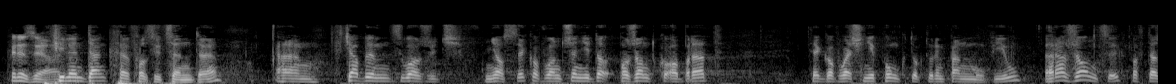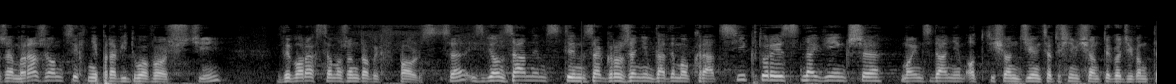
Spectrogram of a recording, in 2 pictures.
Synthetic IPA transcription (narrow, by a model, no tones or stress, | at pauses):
fʲilɛnd̪aŋkɛfɔzɨt̪sɛnd̪ɛ | xt͡ɕawbɘmzwɔʐɘt͡ɕvɲɔsɛkɔvwɔ̃nt͡ʂɛɲɛd̪ɔpɔʐɔnt̪kuʔɔbɾat̪ | ɛɡɔvwaɕɲɛpuŋkt̪uɔk̚t̪uɾɘmpanmuvʲiw | ɾaʐɔnt̪sɘxpɔft̪aʐamɾaʐɔnt̪sɘxɲɛpɾavʲid̪wɔvɔɕt͡ɕi | vːɘbɔɾaxsamɔʐɔnd̪ɔvɘxfpɔlst̪sɛizvʲjɔ̃w̃zanɘmst̪ɘmzaɡɾɔʐɛɲɛmd̪lad̪ɛmɔkɾat̪sʲjikt̪uɾɛjɛst̪najvʲjɛŋkʂɛ | mɔjimzd̪aɲɛmʔɔt̪ːɘɕɔnd̪d͡ʑevʲj̃ɲt͡ɕsɛt̪ːɔɕɛmʲɲd͡ʑeɕɔ̃nt̪ɛɡɔd͡ʑevʲjɔ̃nt̪ɛ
